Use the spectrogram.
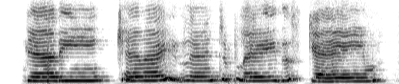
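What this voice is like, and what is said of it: Cute childlike voice. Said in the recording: “in a very cute voice”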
